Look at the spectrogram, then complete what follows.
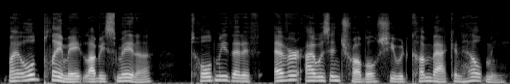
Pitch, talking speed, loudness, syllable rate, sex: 150 Hz, 235 wpm, -18 LUFS, 6.1 syllables/s, male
